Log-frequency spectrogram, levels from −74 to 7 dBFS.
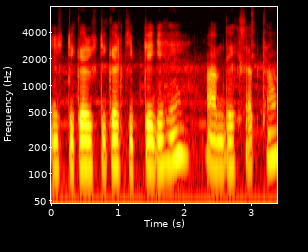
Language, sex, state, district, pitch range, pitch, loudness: Chhattisgarhi, male, Chhattisgarh, Bastar, 115-130 Hz, 120 Hz, -17 LUFS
